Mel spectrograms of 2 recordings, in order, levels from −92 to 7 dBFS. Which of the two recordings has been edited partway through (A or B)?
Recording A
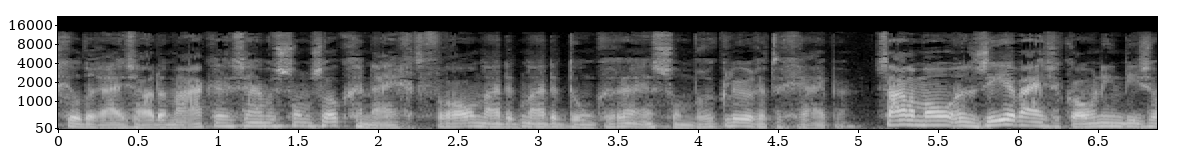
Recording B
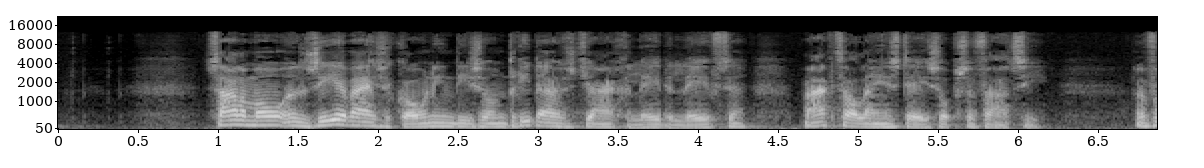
A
